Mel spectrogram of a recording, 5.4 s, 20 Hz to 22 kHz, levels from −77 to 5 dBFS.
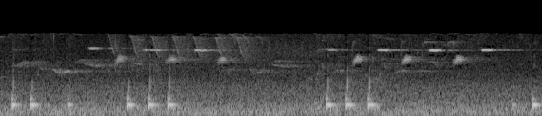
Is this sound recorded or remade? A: recorded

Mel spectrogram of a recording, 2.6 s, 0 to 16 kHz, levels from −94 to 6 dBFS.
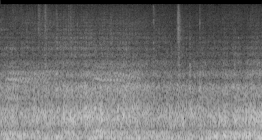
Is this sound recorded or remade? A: recorded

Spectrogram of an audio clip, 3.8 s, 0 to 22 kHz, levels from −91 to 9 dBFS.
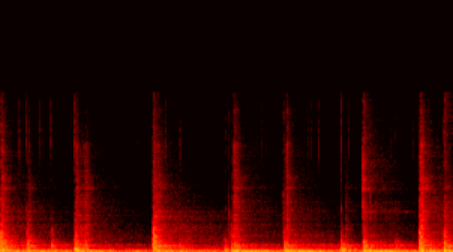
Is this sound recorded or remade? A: recorded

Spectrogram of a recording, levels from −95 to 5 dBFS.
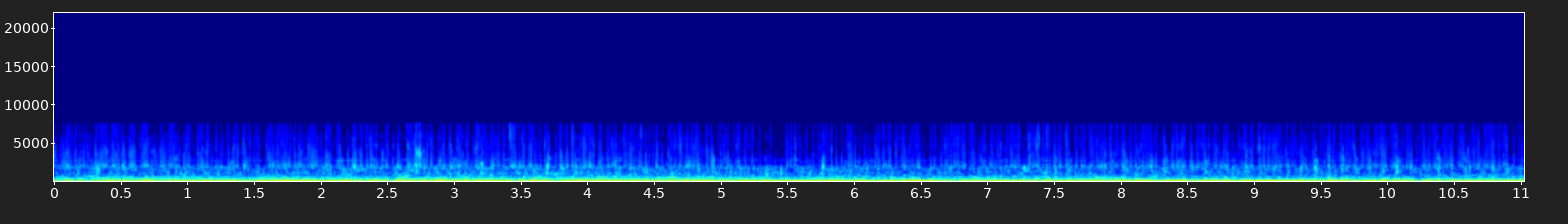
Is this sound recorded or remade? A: remade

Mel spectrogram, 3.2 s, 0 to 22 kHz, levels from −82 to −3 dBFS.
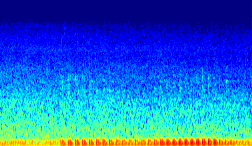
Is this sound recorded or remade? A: recorded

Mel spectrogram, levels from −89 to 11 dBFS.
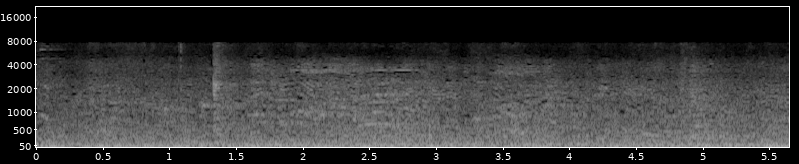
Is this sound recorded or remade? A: recorded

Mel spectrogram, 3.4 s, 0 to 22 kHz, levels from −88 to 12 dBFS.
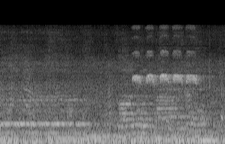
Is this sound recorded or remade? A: remade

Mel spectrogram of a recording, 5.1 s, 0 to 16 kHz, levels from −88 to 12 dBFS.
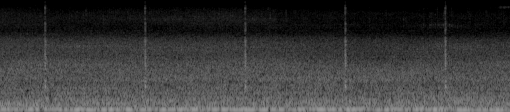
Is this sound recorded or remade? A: remade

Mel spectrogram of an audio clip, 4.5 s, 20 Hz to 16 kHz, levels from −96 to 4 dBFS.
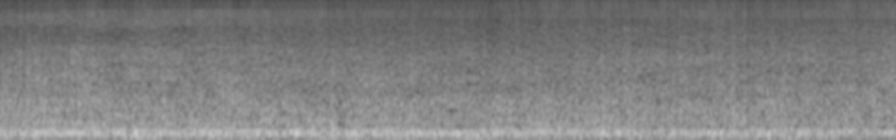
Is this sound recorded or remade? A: remade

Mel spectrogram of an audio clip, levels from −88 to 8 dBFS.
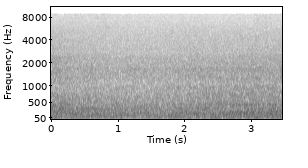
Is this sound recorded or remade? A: recorded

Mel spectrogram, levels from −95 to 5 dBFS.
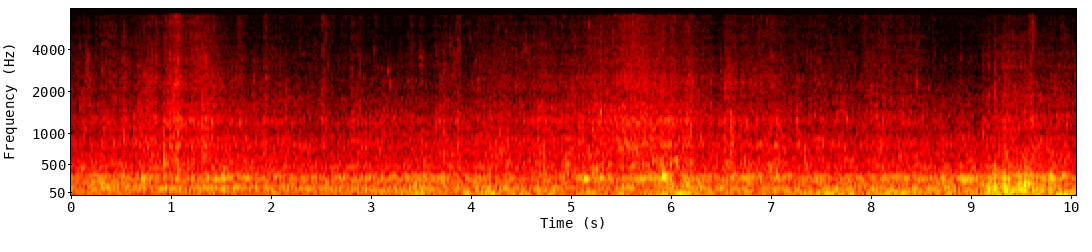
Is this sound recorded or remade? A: recorded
